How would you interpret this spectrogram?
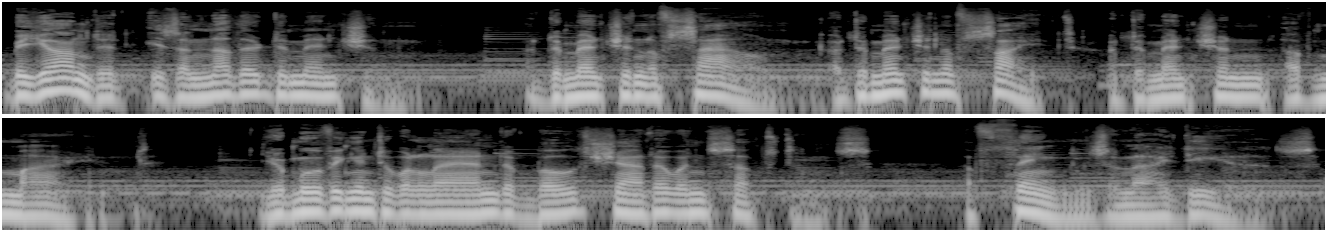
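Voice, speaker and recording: An actor playing a solemn, mysterious radio drama narrator with a measured, portentous delivery. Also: male voice, low-pitched, over music. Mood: ominous, solemn. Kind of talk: scripted radio drama introduction.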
